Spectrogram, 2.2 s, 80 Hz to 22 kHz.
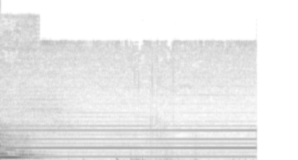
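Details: Audi B6 S4 during an oil change: a steady, hooting honk rings through the shutdown and dies away with the engine; a vacuum leak is suspected.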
